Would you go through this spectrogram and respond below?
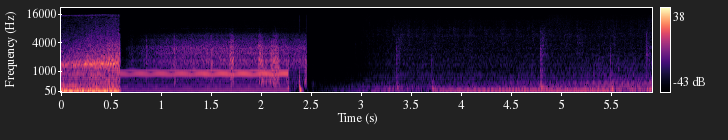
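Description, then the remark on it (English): A burst of static gives way to a steady electronic hum that cuts out abruptly; after a pause, the low, even drone of an idling police car engine rises and holds. “It's a cop car.”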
